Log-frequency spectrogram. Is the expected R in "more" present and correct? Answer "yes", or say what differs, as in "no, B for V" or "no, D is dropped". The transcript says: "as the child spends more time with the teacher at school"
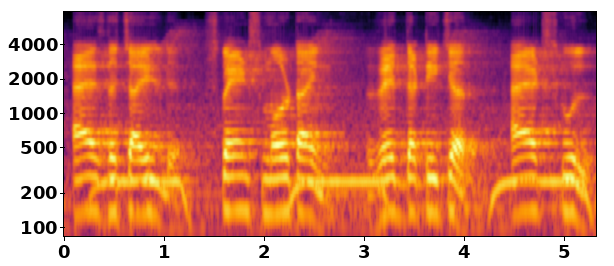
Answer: no, L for R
